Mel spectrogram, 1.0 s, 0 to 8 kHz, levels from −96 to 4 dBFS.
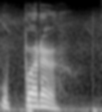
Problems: background sounds at intervals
